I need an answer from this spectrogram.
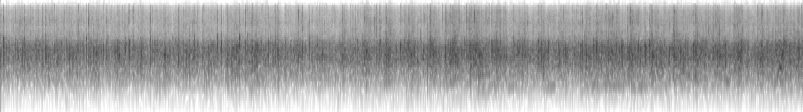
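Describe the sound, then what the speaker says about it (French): A large crowd at a UNESCO celebration in Grasse claps loudly and continuously, a dense, sustained wall of applause with no break. "Donc les applaudissements plus forts que ça."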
